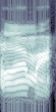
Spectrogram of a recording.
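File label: "armor", English, USA; DCS; Allied Flight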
